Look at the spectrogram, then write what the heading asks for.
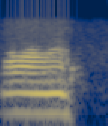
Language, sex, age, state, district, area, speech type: Assamese, female, 45-60, Assam, Udalguri, rural, conversation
